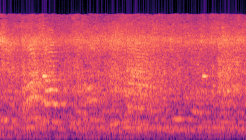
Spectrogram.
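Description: Background chatter of children's voices, indistinct and overlapping.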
